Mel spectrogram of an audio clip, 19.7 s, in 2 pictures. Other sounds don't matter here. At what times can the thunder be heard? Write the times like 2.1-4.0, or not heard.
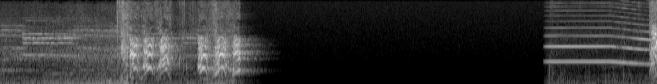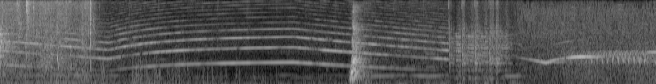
not heard.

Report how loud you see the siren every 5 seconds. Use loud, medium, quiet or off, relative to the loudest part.
medium, loud, loud, loud.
